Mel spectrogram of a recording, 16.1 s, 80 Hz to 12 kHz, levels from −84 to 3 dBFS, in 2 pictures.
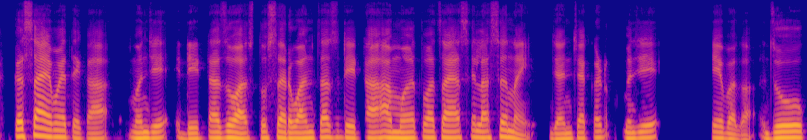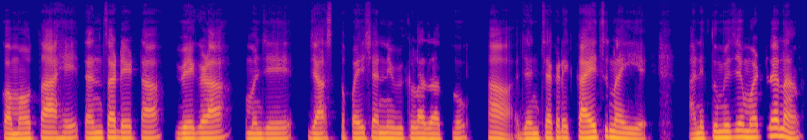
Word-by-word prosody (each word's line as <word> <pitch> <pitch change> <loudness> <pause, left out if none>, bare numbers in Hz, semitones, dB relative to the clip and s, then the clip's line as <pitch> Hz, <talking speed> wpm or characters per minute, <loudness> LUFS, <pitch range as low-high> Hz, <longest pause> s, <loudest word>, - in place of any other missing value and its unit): कसं 175 +3 +3
आहे 180 -3 +5
माहिती 155 -3 0
आहे - - -4
का? 125 +1 -4 0.2
म्हणजे 140 +2 +2 0.2
डेटा 125 +2 0
जो 145 +1 +3
असतो 130 +2 +1
सर्वांचाच 140 +1 +1
डेटा 135 -1 0
हा 150 +1 +2
महत्त्वाचा 140 +1 +2
असेल 150 +1 -2
असं 145 +2 +1
नाही. 110 -7 -2 0.2
ज्यांच्याकड 130 +5 -2 0.2
म्हणजे 140 +3 0 0.6
हे 140 - +1
बघा 110 -4 -3 0.2
जो 140 +2 +5 0.3
कमावता 125 +2 +1
आहे 135 +2 0
त्यांचा 135 +2 +2
डेटा 135 +1 -1 0.2
वेगळा 130 +1 +2 0.3
म्हणजे 125 +1 -1 0.2
जास्त 125 +1 -2
पैशांनी 130 0 +1
विकला 125 +1 0
जातो. 125 +2 -2 0.2
हां, 125 -4 -2
ज्यांच्याकडे 130 +3 +1
काहीच 140 +3 +4
नाहीये. 125 -5 +2 0.4
आणि 125 +2 +1
तुम्ही 150 0 +4
जे 155 +1 +2
म्हटलं 155 +5 +2
ना 160 -7 +2
135 Hz, 150 wpm, -19 LUFS, 125-145 Hz, 0.6 s, आहे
